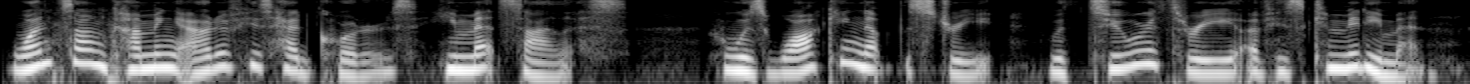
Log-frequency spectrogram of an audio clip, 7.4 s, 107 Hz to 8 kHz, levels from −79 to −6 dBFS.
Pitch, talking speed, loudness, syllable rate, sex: 220 Hz, 195 wpm, -19 LUFS, 4.9 syllables/s, female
